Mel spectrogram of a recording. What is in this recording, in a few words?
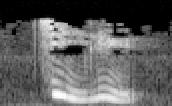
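"纪律" Mandarin Chinese; chinese flashcards; hsk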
